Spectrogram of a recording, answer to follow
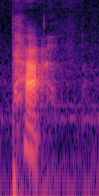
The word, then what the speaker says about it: path: Path. ¿Ok? La A es corta. No es path. Es path. Path. Y es importante pronunciar la TH, ¿ok?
